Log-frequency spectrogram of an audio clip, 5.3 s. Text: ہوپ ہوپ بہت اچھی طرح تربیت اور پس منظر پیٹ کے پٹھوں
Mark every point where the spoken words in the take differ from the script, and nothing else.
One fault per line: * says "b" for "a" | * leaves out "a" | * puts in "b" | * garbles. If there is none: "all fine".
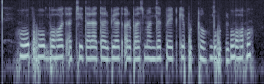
* garbles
